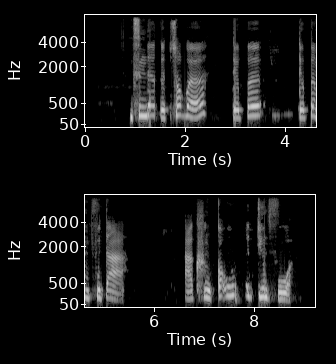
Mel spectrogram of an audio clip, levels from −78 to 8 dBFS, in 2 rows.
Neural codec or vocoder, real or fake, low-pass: none; real; 7.2 kHz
